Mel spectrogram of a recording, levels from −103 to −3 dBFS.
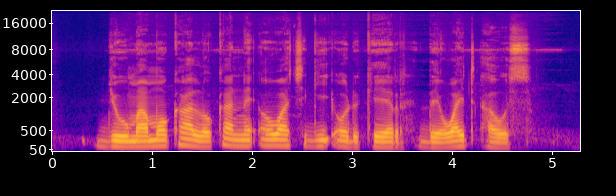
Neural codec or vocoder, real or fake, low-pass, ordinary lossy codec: none; real; none; none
